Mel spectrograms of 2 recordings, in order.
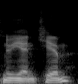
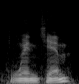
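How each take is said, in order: First: The first name does not sound like win. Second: The first name sounds like win. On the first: The speaker calls it wrong. "I keep pronouncing that wrong" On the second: The speaker calls it right. "so many letters should make the sound win"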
